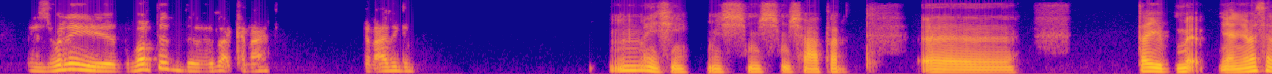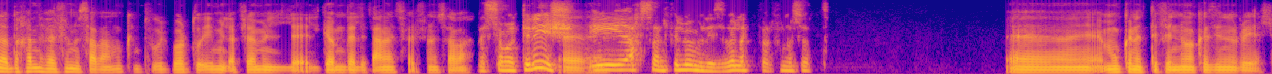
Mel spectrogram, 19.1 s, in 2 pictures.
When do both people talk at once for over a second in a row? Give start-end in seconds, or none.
none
